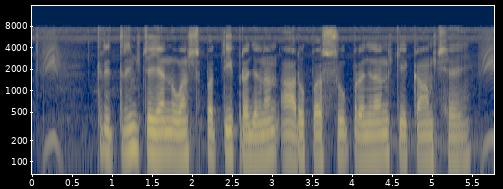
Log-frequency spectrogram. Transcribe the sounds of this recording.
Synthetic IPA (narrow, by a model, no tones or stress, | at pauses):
kɾɪt̪ɾimt͡ʃəjənʋənspət̪ːipɾəd͡ʒənənaːɾoːpəsupɾəd͡ʒənənkekaːmt͡ʃʰɛ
